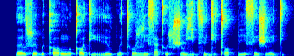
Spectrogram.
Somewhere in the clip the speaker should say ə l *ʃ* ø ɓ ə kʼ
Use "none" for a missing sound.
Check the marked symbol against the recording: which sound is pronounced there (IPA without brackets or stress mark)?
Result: ɬ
